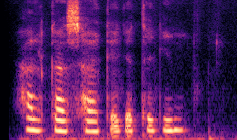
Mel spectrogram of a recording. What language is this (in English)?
Somali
